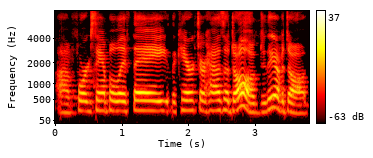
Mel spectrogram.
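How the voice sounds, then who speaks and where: A woman's voice: on the high side, fairly quick, darkish tone, muffled recording. A woman teacher giving an informal instructional presentation to parents, explaining with example questions.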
